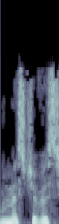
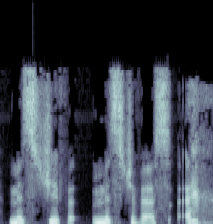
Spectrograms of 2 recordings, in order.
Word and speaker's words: mischievous: a caller about potential mischievous use of a photocopied driver's license. My first thought was, hey, he pronounced it correctly. Mischievous. the 3 syllables. Emphasis on the first.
